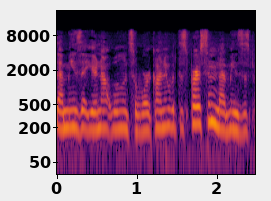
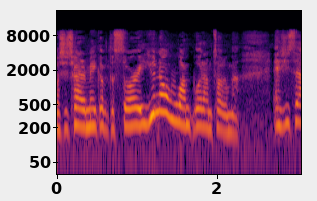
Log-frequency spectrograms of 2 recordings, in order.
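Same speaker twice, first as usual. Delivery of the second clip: ordinary talk, nothing marked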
